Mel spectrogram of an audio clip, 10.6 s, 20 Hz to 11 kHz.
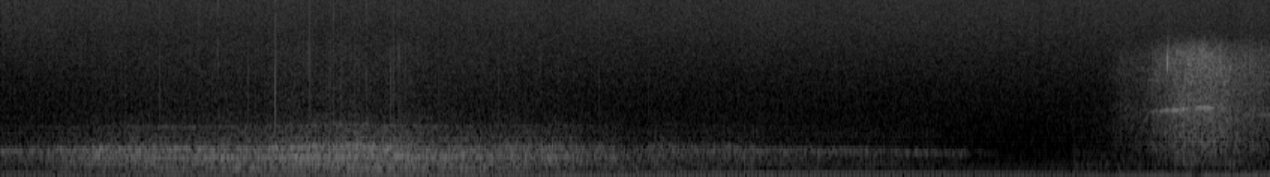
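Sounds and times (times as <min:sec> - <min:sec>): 
howling wind over rough sea: 0:00.0 - 0:10.5.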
